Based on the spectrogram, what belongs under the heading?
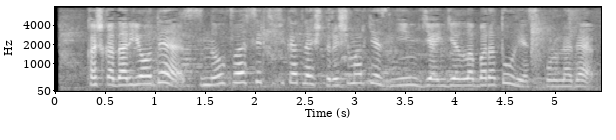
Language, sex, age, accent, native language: Uzbek, female, 18-24, Toshkent shahri, Uzbek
